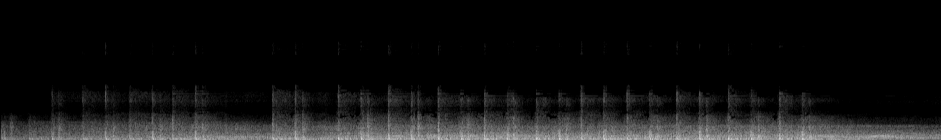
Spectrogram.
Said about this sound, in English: Let's go ahead and take a listen to what it was like on the ground whenever the shooting broke out. We're just going to play a couple of seconds of this.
